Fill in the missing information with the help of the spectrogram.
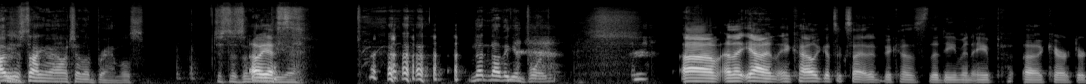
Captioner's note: laughing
